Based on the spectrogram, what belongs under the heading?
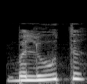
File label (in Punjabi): "baloot", Punjabi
